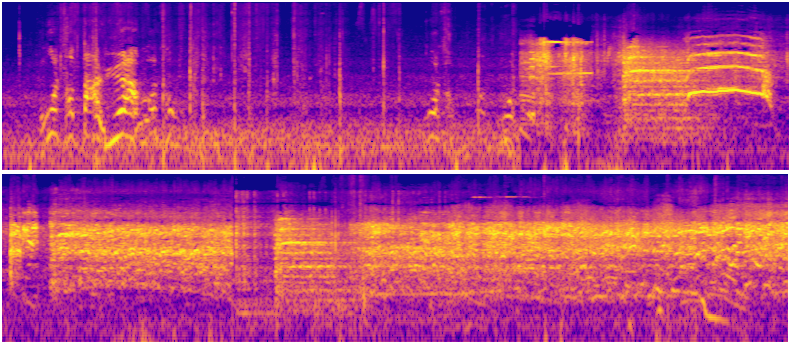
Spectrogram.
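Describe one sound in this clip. Young men shout and laugh excitedly close by.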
